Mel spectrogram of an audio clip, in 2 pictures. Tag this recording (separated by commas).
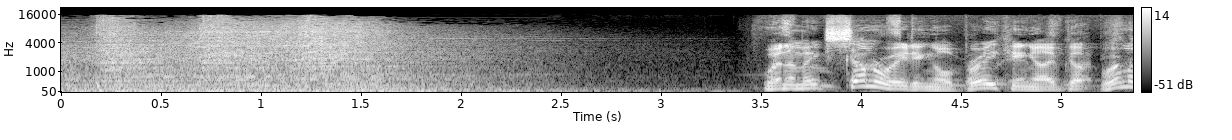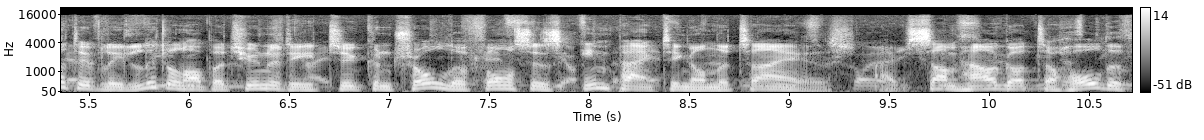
Speech, Music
